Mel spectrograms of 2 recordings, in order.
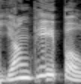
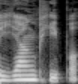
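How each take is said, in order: First: The stress falls on the word people. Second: The stress falls on the word young. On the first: The speaker calls it wrong. "We don't say" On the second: The speaker calls it right. "we say"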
